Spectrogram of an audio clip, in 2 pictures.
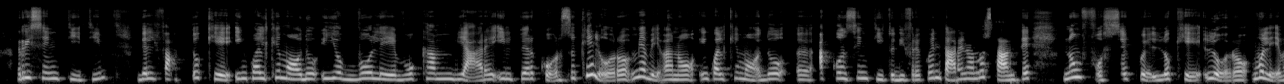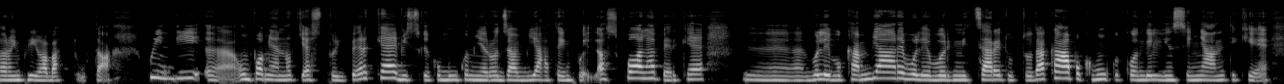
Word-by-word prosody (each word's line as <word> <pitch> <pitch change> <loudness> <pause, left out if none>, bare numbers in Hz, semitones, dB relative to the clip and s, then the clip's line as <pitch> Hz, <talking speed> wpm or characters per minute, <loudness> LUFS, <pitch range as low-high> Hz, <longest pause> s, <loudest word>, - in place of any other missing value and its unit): risentiti 270 -4 -2 0.3
del 255 +4 -2
fatto 245 +3 -4
che 225 -6 +2
in 275 0 -1
qualche 280 +2 -1
modo 250 -2 +3
io 275 +1 0
volevo 240 -1 0
cambiare 250 -6 0
il 245 0 -3
percorso 260 -1 -2
che 425 - +3
loro 225 - +2
mi 340 +3 +2
avevano 220 -5 +1
in 255 +2 -5
qualche 245 +2 -2
modo, 240 +1 -1
ehm, 215 -1 -5
acconsentito 275 -4 -2
di 210 0 -1
frequentare, 235 +5 +1
nonostante 260 -4 +3 0.3
non 320 +7 +3
fosse 245 -4 -5
quello 205 +4 0
che 220 -5 -2
loro 200 -7 +2
volevano 255 -7 +1
in 205 0 +1
prima 200 -2 0
battuta. 185 0 -4 0.4
Quindi, 290 -4 -1
ehm, 205 -1 -5
un 235 +1 +2
po' 245 +2 +3
mi 225 -2 -1
hanno 205 +1 -2
chiesto 210 0 -5
il 185 -2 -5
perché, 285 +7 +2
visto 210 -2 -2
che 205 - -4
comunque 205 +1 -1
mi 205 -1 +2
ero 200 +1 0
già 200 +1 +1
avviata 195 +1 -1
in 195 0 -1
quella 245 - -3
scuola 285 +2 +4
perché, 235 +2 -3 0.4
ehm, 195 -3 -4
volevo 220 -1 +3
cambiare, 275 +6 +3
volevo 210 -4 +2
riniziare 205 +1 +2
tutto 200 -1 -8
da 230 +4 +4
capo, 280 -1 +8
comunque 225 -1 -3
con 210 -1 -2
degli 205 0 0
insegnanti 200 0 -1
che 200 -2 -6
225 Hz, 155 wpm, -23 LUFS, 205-265 Hz, 0.4 s, capo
